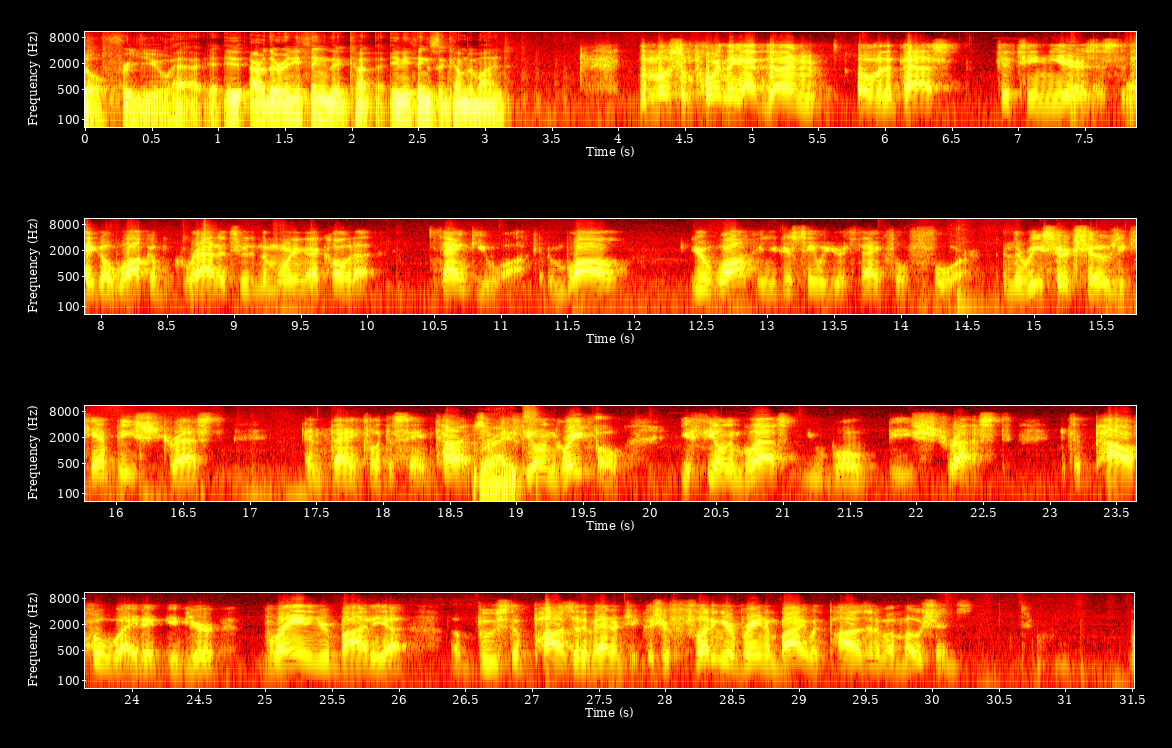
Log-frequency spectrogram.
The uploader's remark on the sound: was gracious enough to jump on the phone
